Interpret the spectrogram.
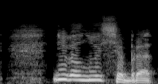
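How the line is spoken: Laughing. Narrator (Russian): засмеялся Мажун

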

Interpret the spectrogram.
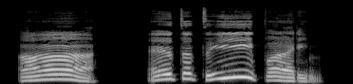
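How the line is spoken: Drawled. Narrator (Russian): протянул афроамериканец

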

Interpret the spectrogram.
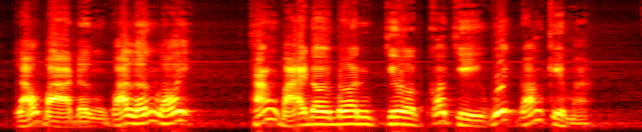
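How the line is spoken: Scornful sneer. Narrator (Vietnamese): Hoa Sĩ Kiệt gầm mặt cười khẩy nói

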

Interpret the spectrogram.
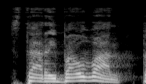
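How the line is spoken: Growling woman. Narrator (Russian): прорычала госпожа Маломатенья

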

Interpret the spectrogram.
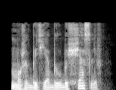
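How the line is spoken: Whisper. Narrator (Russian): прошептал Виктор

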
